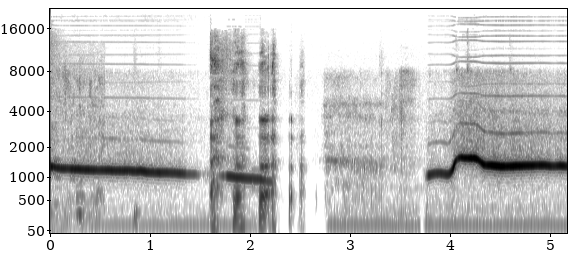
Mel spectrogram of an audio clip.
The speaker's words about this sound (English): Let's whistle for 5 minutes.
